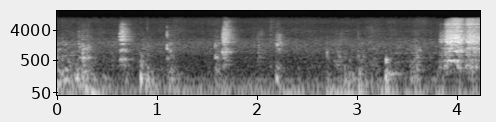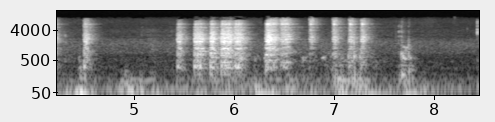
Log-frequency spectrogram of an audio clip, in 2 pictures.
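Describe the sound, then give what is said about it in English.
A chair creaks and rustles as someone shifts their weight: scattered soft clicks and taps, then several longer scratchy, rasping rubs in short bursts, all fairly quiet with no talking. “I might hear a bit of squeaking on my chair as I rearrange myself just a little bit here.”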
